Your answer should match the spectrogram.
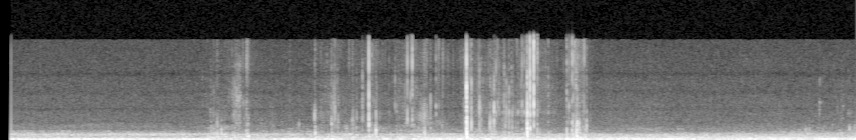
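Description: Crackling clicks and crunches from a handheld phone being moved, scattered through the middle, over a steady low hum.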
